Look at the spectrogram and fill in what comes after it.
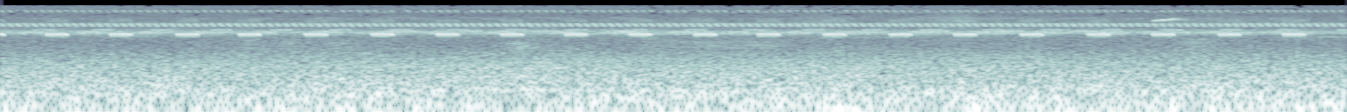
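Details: Rhythmic high cricket chirps pulse steadily through a forest night ambience, with a constant shrill insect tone above and a diffuse low background murmur.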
